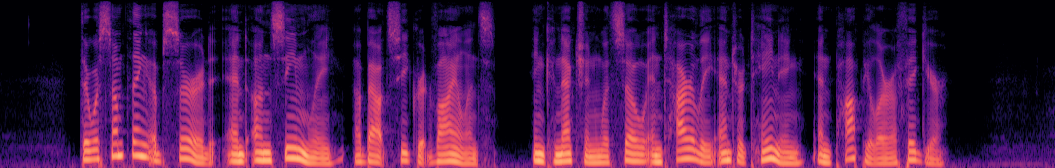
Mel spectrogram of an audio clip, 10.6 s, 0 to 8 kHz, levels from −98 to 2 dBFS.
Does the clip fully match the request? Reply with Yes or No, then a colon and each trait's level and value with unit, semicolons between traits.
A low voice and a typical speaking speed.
No: low, 125 Hz; slow, 110 wpm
